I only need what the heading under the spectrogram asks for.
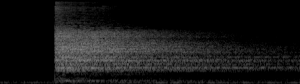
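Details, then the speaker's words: Sabian AA 19-inch Holy China cymbal after crack repair: a single bright, trashy hit fades evenly with no buzzing; the rattle is basically gone, except slightly from one small crack whose ends were drilled. "So the rattle's basically gone. The only rattle remaining is from that small crack which I did the ends of."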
